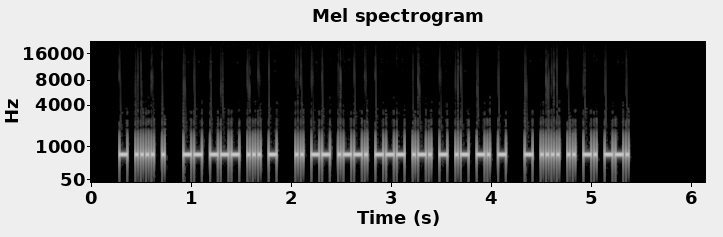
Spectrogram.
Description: Morse code, heard as a keyed tone, about 44 wpm, 700 Hz. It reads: THE MOST IMPORTANT THING
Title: Sets of 4 Words 45wpm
